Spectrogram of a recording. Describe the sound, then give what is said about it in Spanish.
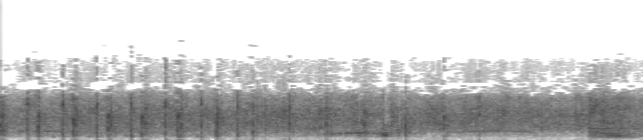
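A burst of applause, many hands clapping in a dense, irregular patter at a steady moderate loudness, continuing for several seconds without any voices. “Le mando un aplauso para ti y para tu madre, hombre.”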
